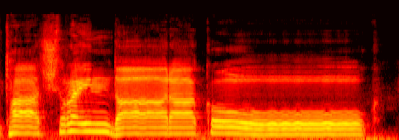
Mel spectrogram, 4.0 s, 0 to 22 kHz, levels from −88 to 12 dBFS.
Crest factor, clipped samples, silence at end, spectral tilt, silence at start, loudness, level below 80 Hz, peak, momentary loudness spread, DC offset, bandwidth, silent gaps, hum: 14 dB; under 0.1%; 0.1 s; -6 dB/octave; 0 s; -20 LUFS; -46 dBFS; -6 dBFS; 3 LU; under 0.1%; 12.5 kHz; none; none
